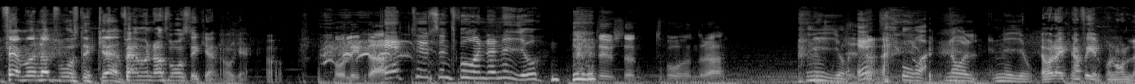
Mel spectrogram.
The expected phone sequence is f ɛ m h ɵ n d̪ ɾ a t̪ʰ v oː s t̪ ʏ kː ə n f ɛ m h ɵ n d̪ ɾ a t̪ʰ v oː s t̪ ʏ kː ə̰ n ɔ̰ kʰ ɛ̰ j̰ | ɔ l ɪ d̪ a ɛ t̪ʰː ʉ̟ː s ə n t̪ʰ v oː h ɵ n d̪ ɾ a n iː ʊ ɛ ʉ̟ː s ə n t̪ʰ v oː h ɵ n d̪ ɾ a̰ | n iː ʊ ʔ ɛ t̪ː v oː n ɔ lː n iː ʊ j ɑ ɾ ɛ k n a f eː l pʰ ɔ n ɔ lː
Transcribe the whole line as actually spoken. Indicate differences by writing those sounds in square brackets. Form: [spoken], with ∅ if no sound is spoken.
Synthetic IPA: f ɛ m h ɵ n d̪ ɾ a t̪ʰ v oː s t̪ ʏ kː ə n f ɛ m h ɵ n d̪ ɾ a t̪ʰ v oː s t̪ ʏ kː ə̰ n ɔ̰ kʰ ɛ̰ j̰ | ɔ l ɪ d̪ a ɛ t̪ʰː ʉ̟ː s ə n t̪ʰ v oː h ɵ n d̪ ɾ a n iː ʊ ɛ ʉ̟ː s ə n t̪ʰ v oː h ɵ n d̪ ɾ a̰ | n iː ʊ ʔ ɛ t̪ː v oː n ɔ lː n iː ʊ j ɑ ɾ ɛ k n a f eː l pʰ ɔ n ɔ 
